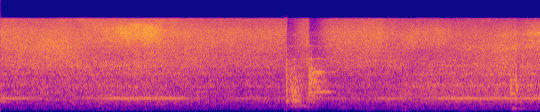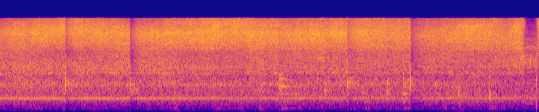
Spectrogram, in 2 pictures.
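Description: Tomatoes are stirred into a spiced madras-style curry sauce in a pan, giving a steady sizzling hiss with scraping and rubbing from the spoon and one brief louder clatter partway through.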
